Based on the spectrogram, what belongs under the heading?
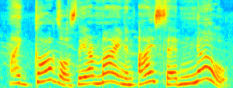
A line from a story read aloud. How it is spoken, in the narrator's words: Shala shouted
